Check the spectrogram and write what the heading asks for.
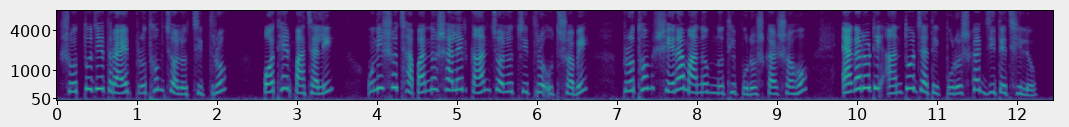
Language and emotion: Bengali, neutral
